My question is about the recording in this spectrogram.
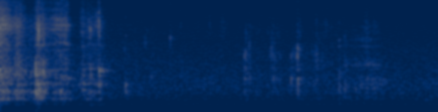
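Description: Faint crinkling and clicking of handled plastic packaging during the first second, then near silence with a couple of faint ticks.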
